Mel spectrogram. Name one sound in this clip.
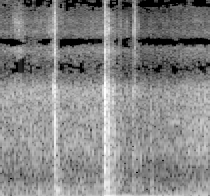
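A car's rear seat back folds down with a heavy thud.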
